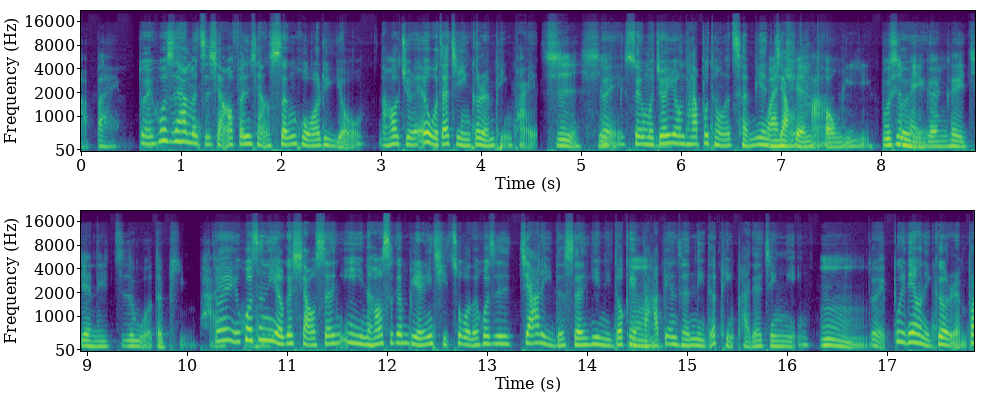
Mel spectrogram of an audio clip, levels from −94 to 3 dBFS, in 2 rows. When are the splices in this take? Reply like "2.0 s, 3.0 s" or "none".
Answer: 4.5 s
